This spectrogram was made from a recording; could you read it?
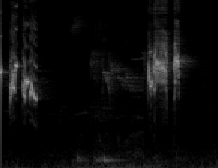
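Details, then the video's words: Red-whiskered bulbul singing a fighting song for training: two bright, buzzy whistled notes, a soft wavering phrase, then another loud pair of rich chirps at the end. "Chào Mào Hót Đấu Kích Bổi Lên Lửa. Luyện Chào Mào Sổ Giọng Hót Căng Lửa."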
